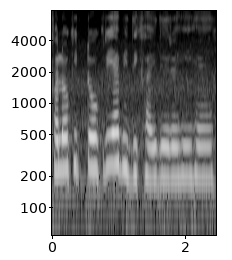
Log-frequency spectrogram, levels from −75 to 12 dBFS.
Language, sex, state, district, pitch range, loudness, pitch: Hindi, female, Uttar Pradesh, Saharanpur, 195-235 Hz, -14 LUFS, 200 Hz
